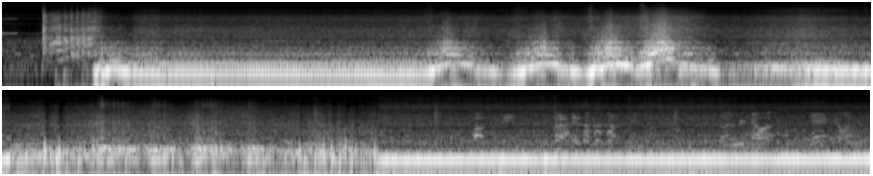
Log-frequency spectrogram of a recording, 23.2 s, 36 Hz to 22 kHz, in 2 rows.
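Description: An Audi R8 with an upgraded exhaust starts and revs repeatedly, loud rising-and-falling exhaust blips, then settles into a deep steady idle; a voice is heard at times.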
